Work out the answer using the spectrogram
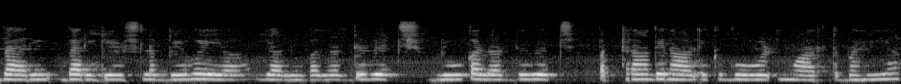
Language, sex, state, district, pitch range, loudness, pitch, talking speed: Punjabi, female, Punjab, Kapurthala, 220-230 Hz, -17 LUFS, 225 Hz, 140 wpm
